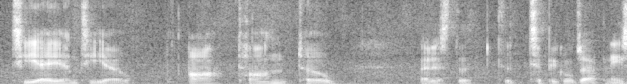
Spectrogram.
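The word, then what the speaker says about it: Tanto: Tonto. T-A-N-T-O. Tonto. That is the typical Japanese spelling. A's are not hard A's usually in Japanese, unless you usually throw another letter behind it to make it a hard.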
